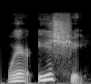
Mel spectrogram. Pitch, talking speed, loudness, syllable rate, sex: 180 Hz, 195 wpm, -14 LUFS, 5.4 syllables/s, female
